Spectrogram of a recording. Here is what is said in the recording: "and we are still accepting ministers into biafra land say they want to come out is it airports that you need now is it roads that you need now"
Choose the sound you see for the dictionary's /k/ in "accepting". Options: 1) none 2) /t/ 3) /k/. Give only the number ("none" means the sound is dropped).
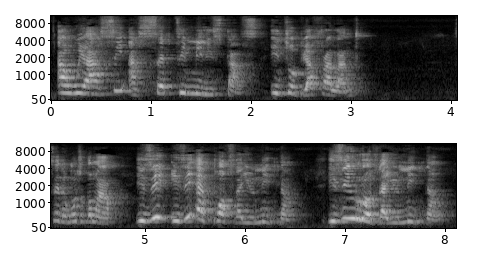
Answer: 1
